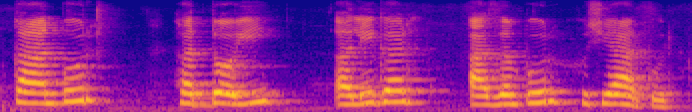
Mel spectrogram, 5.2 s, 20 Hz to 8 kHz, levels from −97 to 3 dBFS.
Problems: none marked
